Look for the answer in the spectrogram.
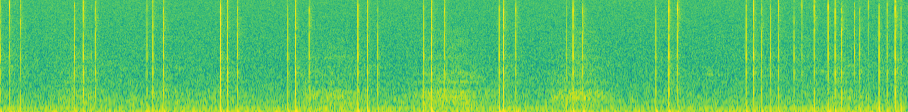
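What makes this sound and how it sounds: A small red Essie nail polish bottle, made of glass with a white plastic cap and filled with polish, is held in one hand and tapped with long painted nails. Quick, sharp, bright clicks come in irregular bursts, each dying away almost at once. A quiet, steady low hum runs underneath.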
